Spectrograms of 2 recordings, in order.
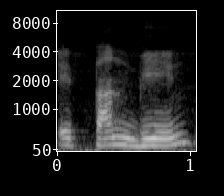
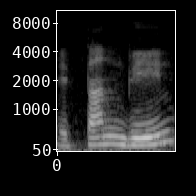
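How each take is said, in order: Both takes have the same delivery.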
